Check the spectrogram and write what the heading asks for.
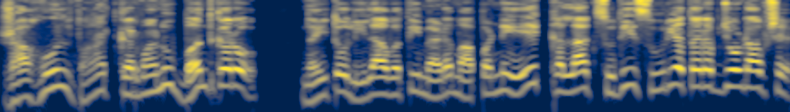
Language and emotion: Gujarati, fearful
